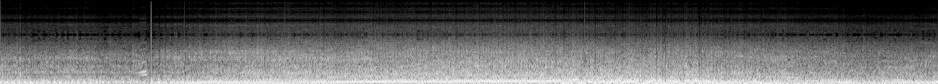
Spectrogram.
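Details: 2009 Kawasaki Teryx 750 fuel-injected, after fix for warm backfiring and power loss (nail inserted in center section): deep, even engine drone, no stumbles, pops or dropouts — runs perfect.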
